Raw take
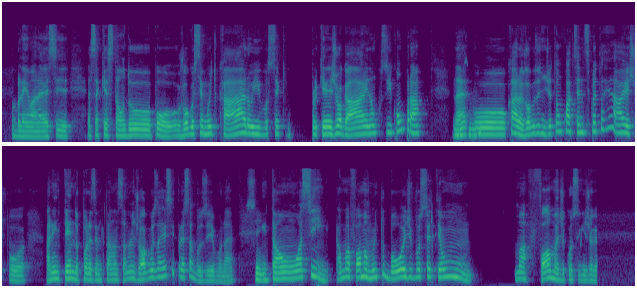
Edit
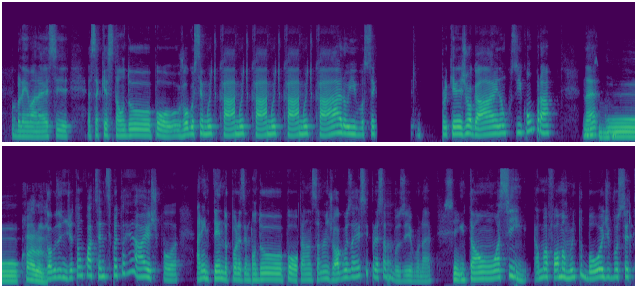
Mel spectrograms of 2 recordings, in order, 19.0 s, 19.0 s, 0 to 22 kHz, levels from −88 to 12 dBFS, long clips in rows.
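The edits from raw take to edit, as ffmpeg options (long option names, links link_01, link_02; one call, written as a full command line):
ffmpeg -i in.wav -filter_complex "[0:a]asplit=14[link_01][link_02][link_03][link_04][link_05][link_06][link_07][link_08][link_09][link_10][link_11][link_12][link_13][link_14];[link_01]atrim=end=3.502[link_15];[link_02]atrim=start=3.018:end=3.502[link_16];[link_03]atrim=start=3.018:end=3.502[link_17];[link_04]atrim=start=3.018:end=4.19,asetpts=PTS-STARTPTS,afade=type=out:start_time=1.168:duration=0.004:curve=hsin,apad=pad_dur=0.51[link_18];[link_05]atrim=start=4.19:end=7.024,asetpts=PTS-STARTPTS,afade=type=in:duration=0.004:curve=hsin[link_19];[link_06]atrim=start=7.02:end=7.87,asetpts=PTS-STARTPTS,asetrate=30870,aresample=44100[link_20];[link_07]atrim=start=7.866:end=9.604[link_21];[link_08]atrim=start=9.6:end=10.31,asetpts=PTS-STARTPTS,asetrate=49392,aresample=44100,atrim=end_sample=27956,asetpts=PTS-STARTPTS[link_22];[link_09]atrim=start=10.306:end=11.022[link_23];[link_10]atrim=start=1.788:end=2.462[link_24];[link_11]atrim=start=11.018:end=12.372[link_25];[link_12]atrim=start=12.348:end=12.372[link_26];[link_13]atrim=start=12.348:end=12.372[link_27];[link_14]atrim=start=12.348[link_28];[link_15][link_16]acrossfade=duration=0.004:curve1=hsin:curve2=hsin[link_29];[link_29][link_17]acrossfade=duration=0.004:curve1=hsin:curve2=hsin[link_30];[link_18][link_19]concat=n=2:v=0:a=1[link_31];[link_30][link_31]acrossfade=duration=0.004:curve1=hsin:curve2=hsin[link_32];[link_32][link_20]acrossfade=duration=0.004:curve1=hsin:curve2=hsin[link_33];[link_33][link_21]acrossfade=duration=0.004:curve1=hsin:curve2=hsin[link_34];[link_34][link_22]acrossfade=duration=0.004:curve1=hsin:curve2=hsin[link_35];[link_35][link_23]acrossfade=duration=0.004:curve1=hsin:curve2=hsin[link_36];[link_36][link_24]acrossfade=duration=0.004:curve1=hsin:curve2=hsin[link_37];[link_37][link_25]acrossfade=duration=0.004:curve1=hsin:curve2=hsin[link_38];[link_38][link_26]acrossfade=duration=0.004:curve1=hsin:curve2=hsin[link_39];[link_39][link_27]acrossfade=duration=0.004:curve1=hsin:curve2=hsin[link_40];[link_40][link_28]acrossfade=duration=0.004:curve1=hsin:curve2=hsin" out.wav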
